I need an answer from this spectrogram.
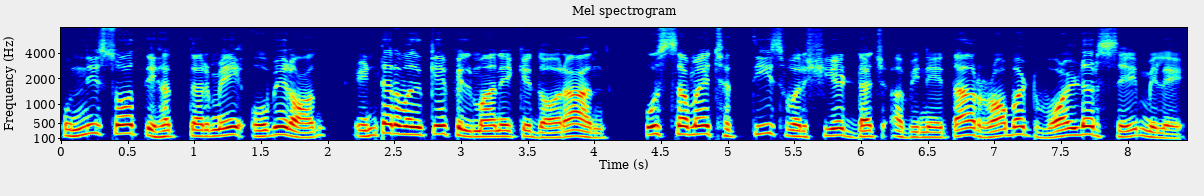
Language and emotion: Hindi, neutral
